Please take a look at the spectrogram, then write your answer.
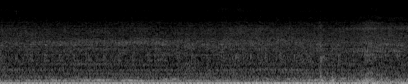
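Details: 2015 Hyundai Porter 2 Super Cab 1-ton automatic electric wing-body truck, Euro 5 diesel with DPF, 149,000 km: steady, even low diesel rumble, no knocks or rattles; quiet, healthy engine, normal running.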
